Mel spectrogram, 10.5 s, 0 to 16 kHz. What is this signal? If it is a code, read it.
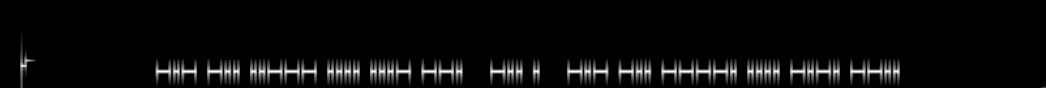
Morse code, heard as a keyed tone, about 28 wpm, 700 Hz. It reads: KD2HVG DE KD9HCZ
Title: USA Callsign DE Callsign - 6 Characters - 28wpm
